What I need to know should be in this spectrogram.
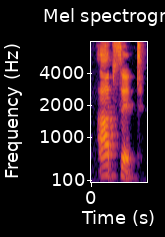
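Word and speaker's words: upset: ঠিক তেমনি করে আপসেট। খেয়াল করো এই বানানের মধ্যেও আমরা শব্দের প্রথমে ইউ পেয়েছি। এরপরে দেখো তোমরা পরপর দুইটা কনসোনেন্ট পাচ্ছ। পি এবং এস। এইজন্য আমরা ইউ কে আ এর মত উচ্চারণ করব।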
